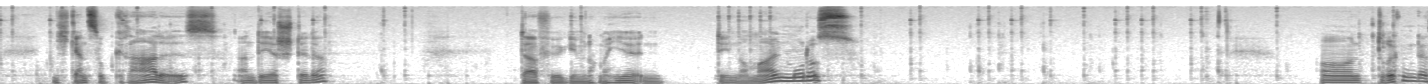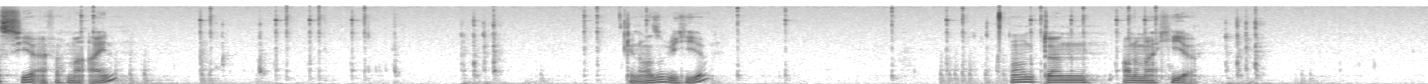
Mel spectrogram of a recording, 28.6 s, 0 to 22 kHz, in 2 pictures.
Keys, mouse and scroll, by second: 0.1 right click, 0.5 shift+right click, 1.3 alt+shift+right click, 2.0 right click, 2.7 shift+right click, 3.2 shift+right click, 3.9-5.1 middle drag, 5.1-5.5 scroll down 1, 5.8-8.0 drag, 8.3 middle click, 9.2 shift+right click, 9.8 right click, 10.2 shift+right click, 10.6 middle click, 11.2 shift+right click, 11.5 shift+right click, 12.0 shift+right click, 12.3-13.6 middle drag, 13.6 g, 16.4 right click, 17.1 shift+right click, 17.4 shift+right click, 17.9 shift+right click, 19.0 g, 20.8-23.8 middle drag, 23.8 right click, 24.6 shift+right click, 25.0 shift+right click, 25.5 shift+right click, 25.8 shift+right click, 26.6 g.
